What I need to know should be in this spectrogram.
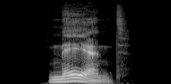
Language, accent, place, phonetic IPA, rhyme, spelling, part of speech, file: German, Germany, Berlin, [ˈnɛːənt], -ɛːənt, nähend, verb, De-nähend.ogg
- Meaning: present participle of nähen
